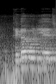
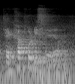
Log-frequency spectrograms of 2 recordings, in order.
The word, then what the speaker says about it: 데카폴리스: 데가볼리의 정확한 발음은요, 데카폴리스예요.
